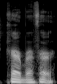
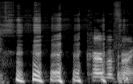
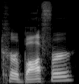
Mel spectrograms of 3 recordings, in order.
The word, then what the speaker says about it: Kirbopher: Kerbifer. It's like Christopher except Kurbier. You got it. What else do you get from people? Uh most often I get Kerbafer.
